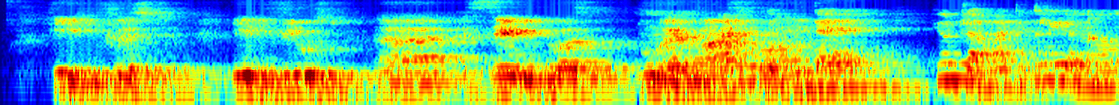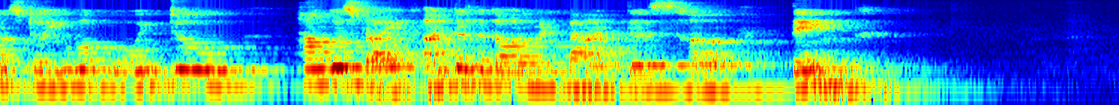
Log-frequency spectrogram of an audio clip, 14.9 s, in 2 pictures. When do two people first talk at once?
4.3 s

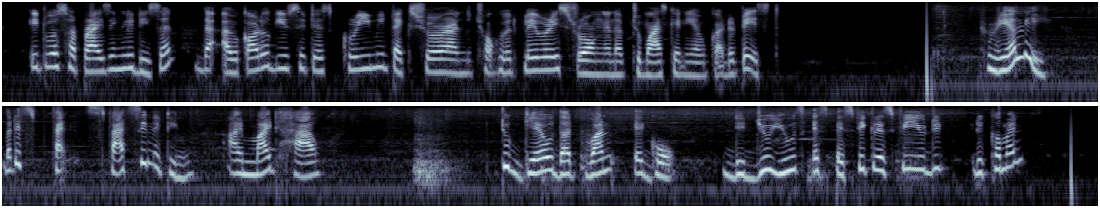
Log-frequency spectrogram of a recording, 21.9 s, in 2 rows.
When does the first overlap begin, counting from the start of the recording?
none

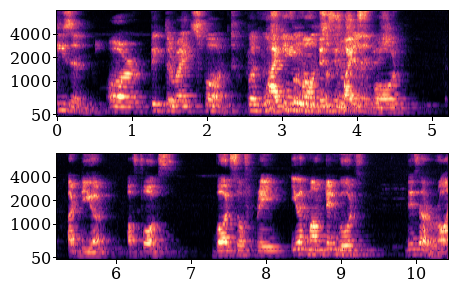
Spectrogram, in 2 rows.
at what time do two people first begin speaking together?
2.8 s

